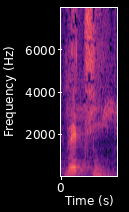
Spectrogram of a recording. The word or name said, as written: bïtzin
